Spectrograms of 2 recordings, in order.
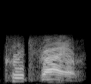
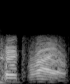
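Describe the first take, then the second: First: The name is said the non-American way. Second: The name is said the American way. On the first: This is the name as it was before. "I no longer want to be called Kurt Weill" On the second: This is the name as it was wanted. "I want to have my name pronounced the American way"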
